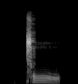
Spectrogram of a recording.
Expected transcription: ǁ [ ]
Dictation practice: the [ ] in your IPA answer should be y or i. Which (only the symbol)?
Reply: i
